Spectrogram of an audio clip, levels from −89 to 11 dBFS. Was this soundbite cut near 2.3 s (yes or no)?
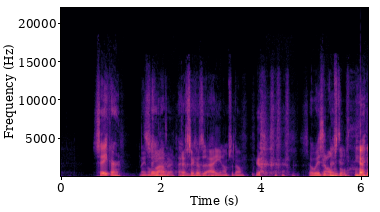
yes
